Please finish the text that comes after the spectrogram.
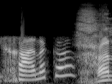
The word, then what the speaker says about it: Hanukkah: hooking up like uh it's supposed to be Hanukkah everybody yeah like with ch like you got a loogie in the back of your throat you gotta throw it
